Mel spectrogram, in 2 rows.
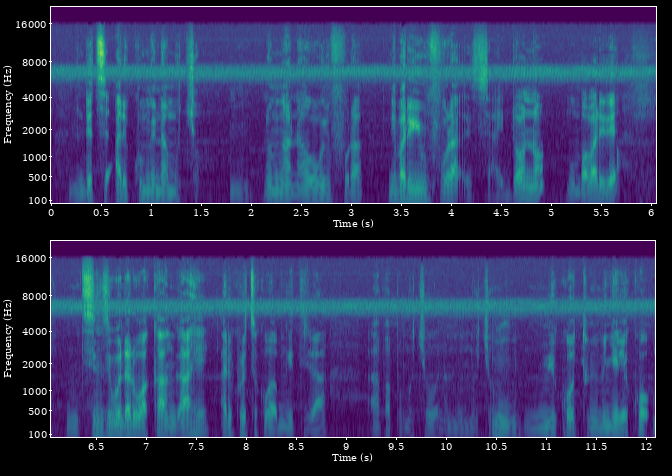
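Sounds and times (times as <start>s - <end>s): crickets chirring: 0.0s - 12.0s
man talking: 0.2s - 12.0s.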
